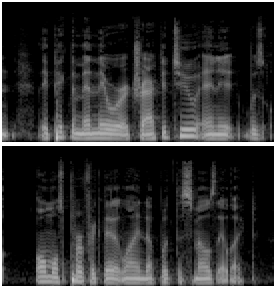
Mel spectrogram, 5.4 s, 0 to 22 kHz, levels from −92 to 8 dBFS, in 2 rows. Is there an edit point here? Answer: no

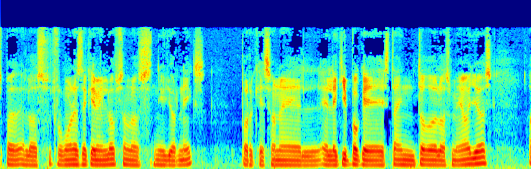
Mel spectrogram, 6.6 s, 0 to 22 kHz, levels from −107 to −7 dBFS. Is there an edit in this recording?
no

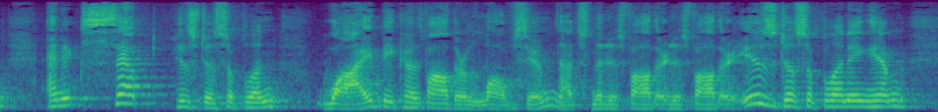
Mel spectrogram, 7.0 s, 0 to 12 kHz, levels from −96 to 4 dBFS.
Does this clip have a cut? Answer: yes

